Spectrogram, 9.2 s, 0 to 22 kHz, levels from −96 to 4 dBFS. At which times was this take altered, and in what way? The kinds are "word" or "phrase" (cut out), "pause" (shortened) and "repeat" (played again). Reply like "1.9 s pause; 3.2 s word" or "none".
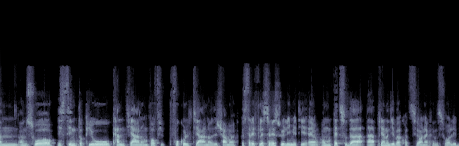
4.7 s pause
